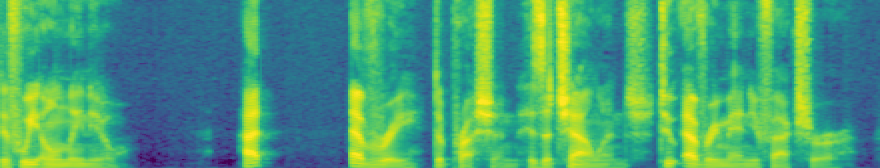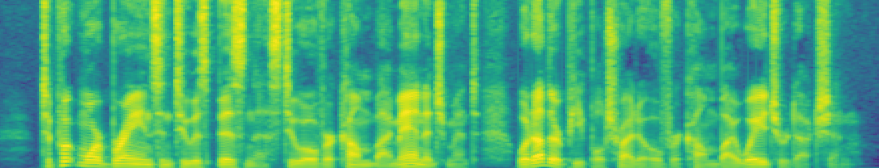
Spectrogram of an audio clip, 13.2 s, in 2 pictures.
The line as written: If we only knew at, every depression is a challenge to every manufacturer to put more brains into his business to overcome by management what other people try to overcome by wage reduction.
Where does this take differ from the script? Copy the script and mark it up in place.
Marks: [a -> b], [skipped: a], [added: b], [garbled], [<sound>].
If we only knew at, every depression is a challenge to every manufacturer to put more brains into his business to overcome by management what other people try to overcome by wage reduction.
